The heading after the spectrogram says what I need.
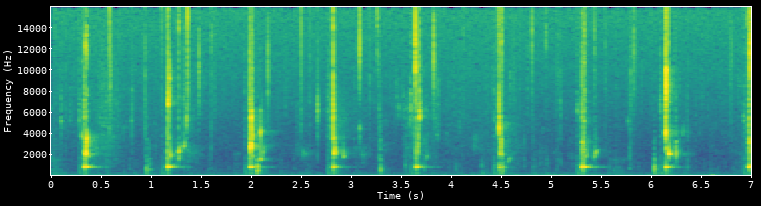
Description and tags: Water Driping 3
Shower Water Running Drip Toilet
toilet, drip, water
